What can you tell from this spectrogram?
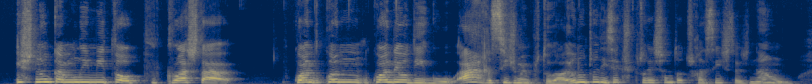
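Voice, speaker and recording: A woman at a high pitch with lively intonation and a fairly quick pace. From Angola, with ten years in South Africa. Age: 30s. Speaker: entrepreneur and writer. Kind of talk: casual interview.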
